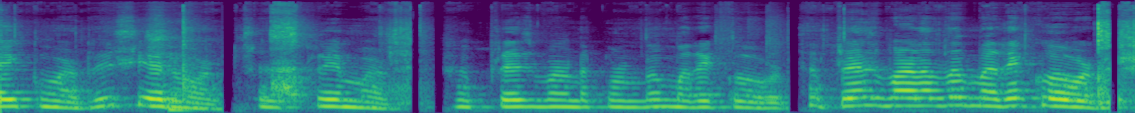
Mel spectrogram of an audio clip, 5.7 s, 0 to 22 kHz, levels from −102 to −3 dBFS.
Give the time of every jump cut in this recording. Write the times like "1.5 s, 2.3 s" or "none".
none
